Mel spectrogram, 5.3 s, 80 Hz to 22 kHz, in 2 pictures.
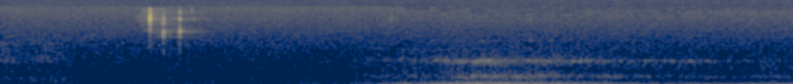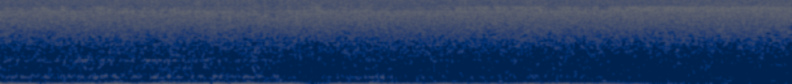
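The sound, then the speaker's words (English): A slow, deep breath drawn in through the nose and let out through the mouth, heard as a soft, low, airy rush lasting several seconds, preceded by a faint click. “inhale through the nose, exhale through the mouth as if you're blowing out a candle. Then I'm going to hand it over to Nick for a brief awareness practice, and then we'll jump into the show. All right, 3, 2, 1, take the first deep breath.”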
